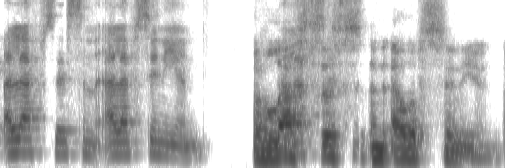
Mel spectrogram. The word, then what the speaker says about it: Elefsis: And by the way, Maria pronounces it Elef, not Elus, Elef, right? Elefsinian, or perhaps you could correct my, is I say Elefsis and Elefsinian.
